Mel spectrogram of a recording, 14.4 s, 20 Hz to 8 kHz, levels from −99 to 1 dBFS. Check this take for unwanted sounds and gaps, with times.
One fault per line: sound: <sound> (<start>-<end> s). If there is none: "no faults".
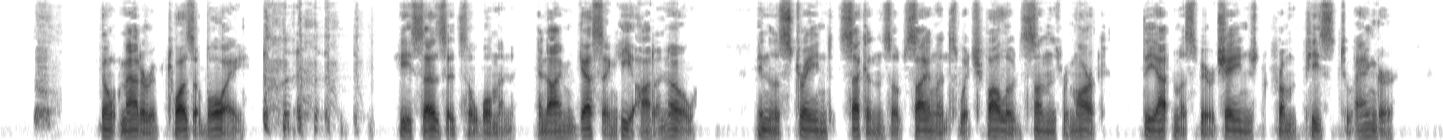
sound: bark (0.3-0.6 s)
sound: cough (2.6-3.8 s)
